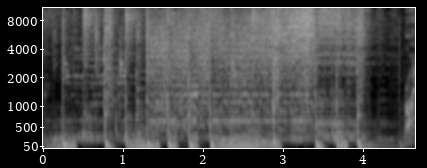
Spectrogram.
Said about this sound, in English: you heard the bell. We better get back to the podcast. Really? Yeah. I thought, you know, keep with the theme. Keep with the theme. Keep with the theme, recess, you know, school stuff.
